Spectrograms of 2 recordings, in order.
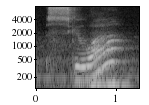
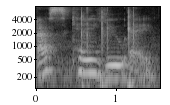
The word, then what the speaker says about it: skua: Like, when I say Seahawk, I could either be talking about a skua, I think is how you say it, or an osprey.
